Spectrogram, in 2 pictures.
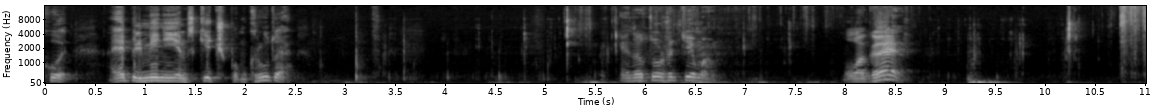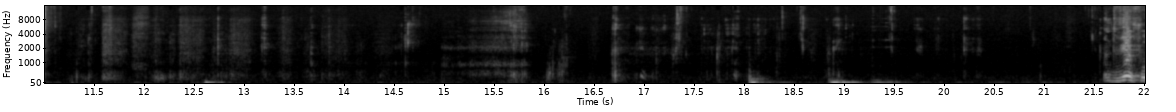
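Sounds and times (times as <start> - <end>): wafer crunching and chewing: 2.7 - 8.0, 8.8 - 15.0, 16.0 - 21.6.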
